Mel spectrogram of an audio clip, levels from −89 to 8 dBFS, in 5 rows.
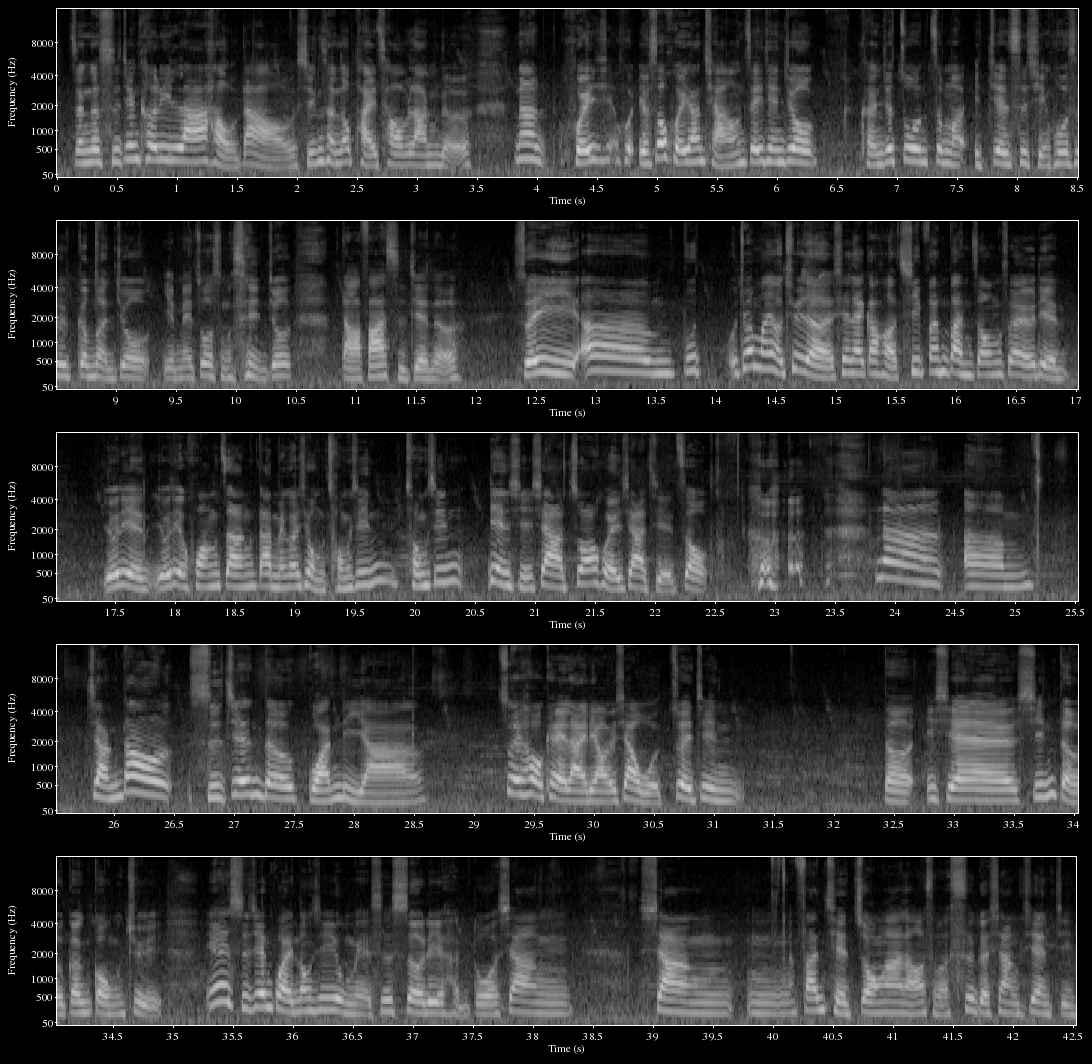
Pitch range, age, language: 195-260 Hz, 30-49, Chinese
